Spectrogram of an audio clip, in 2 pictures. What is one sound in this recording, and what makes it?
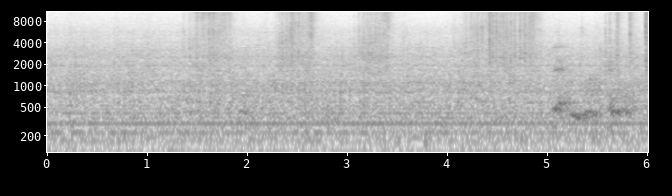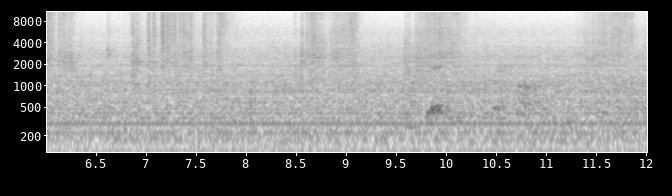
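A knife slices through an onion with soft, crisp cuts.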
